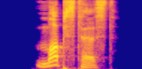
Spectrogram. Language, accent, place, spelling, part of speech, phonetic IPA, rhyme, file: German, Germany, Berlin, mopstest, verb, [ˈmɔpstəst], -ɔpstəst, De-mopstest.ogg
- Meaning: inflection of mopsen: 1. second-person singular preterite 2. second-person singular subjunctive II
